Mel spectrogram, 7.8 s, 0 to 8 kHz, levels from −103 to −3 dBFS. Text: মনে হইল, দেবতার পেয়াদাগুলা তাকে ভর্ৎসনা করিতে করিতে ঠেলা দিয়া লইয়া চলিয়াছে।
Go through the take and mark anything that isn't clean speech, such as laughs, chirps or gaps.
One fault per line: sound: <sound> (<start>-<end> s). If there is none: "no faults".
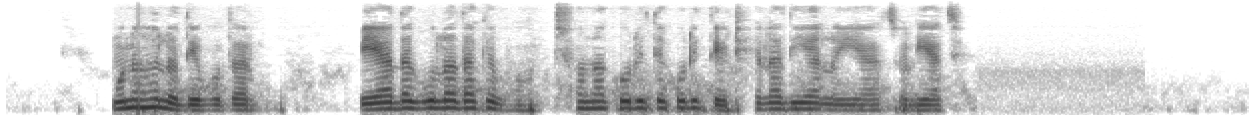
no faults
